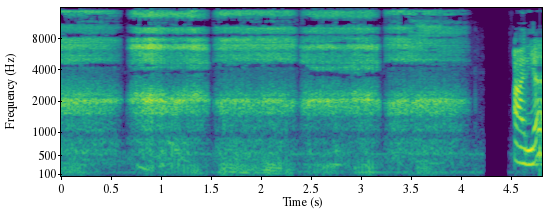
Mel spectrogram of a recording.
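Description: A sleeping person snores outdoors at night in an orchard, with loud rasping, wheezy breaths repeating in a steady rhythm several times before a short silence and a burst of another sound.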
